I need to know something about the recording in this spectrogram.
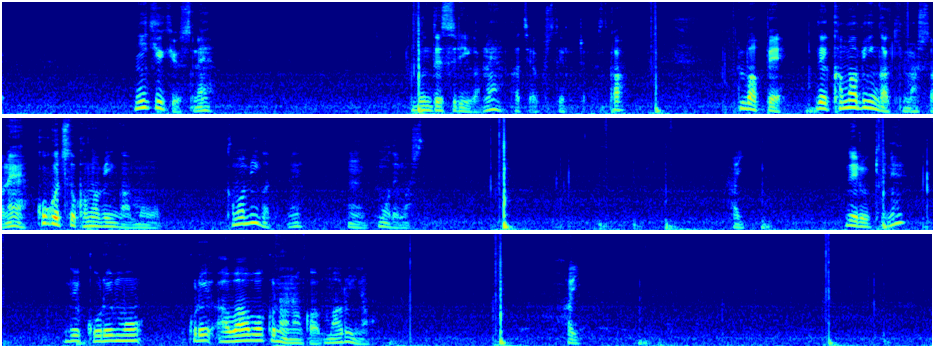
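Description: Stiff chrome trading cards click and slide as they are flipped through.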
